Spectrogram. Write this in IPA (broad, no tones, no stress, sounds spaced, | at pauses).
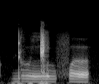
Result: ɖ ʊ ŋ͡ǁ u f ʌ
